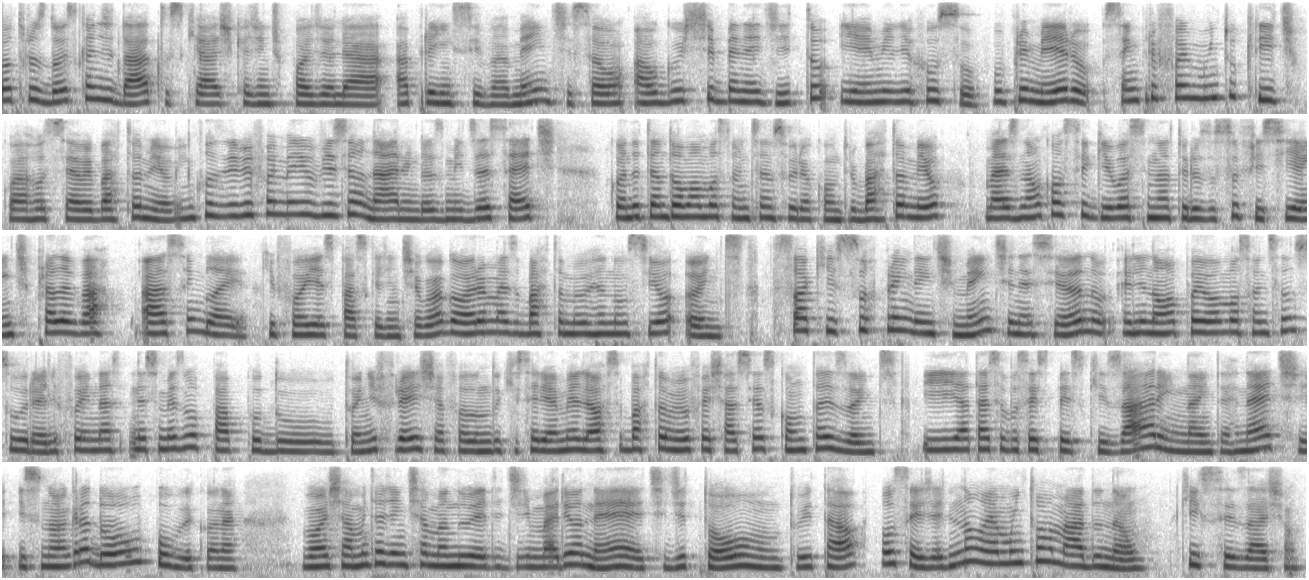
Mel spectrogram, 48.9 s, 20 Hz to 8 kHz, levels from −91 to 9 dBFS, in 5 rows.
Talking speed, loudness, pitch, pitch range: 165 wpm, -23 LUFS, 250 Hz, 225-275 Hz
